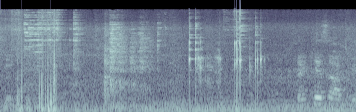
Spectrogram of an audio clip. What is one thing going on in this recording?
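Ceramic plates clink together.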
